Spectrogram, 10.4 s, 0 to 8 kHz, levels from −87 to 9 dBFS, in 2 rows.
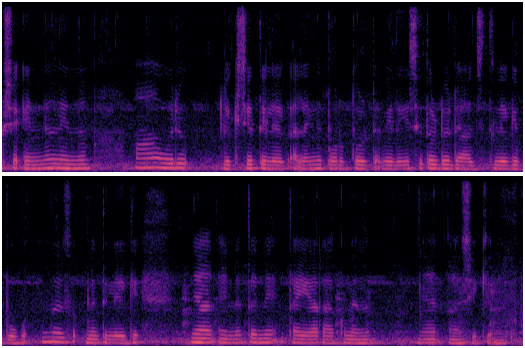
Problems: low volume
